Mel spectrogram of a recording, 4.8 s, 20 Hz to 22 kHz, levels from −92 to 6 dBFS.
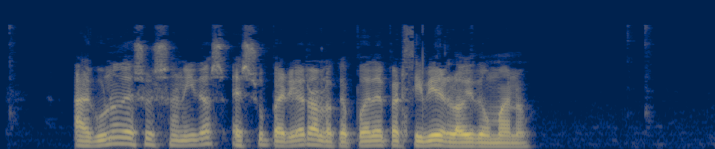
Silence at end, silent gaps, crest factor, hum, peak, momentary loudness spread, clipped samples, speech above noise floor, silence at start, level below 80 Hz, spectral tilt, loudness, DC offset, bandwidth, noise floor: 1.25 s; none; 18 dB; none; -6 dBFS; 9 LU; under 0.1%; 53 dB; 0.5 s; -60 dBFS; -5.5 dB/octave; -24 LUFS; under 0.1%; 11 kHz; -76 dBFS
